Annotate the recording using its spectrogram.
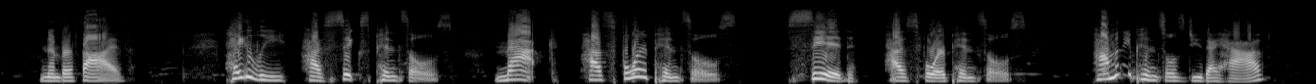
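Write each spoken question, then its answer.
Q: How many pencils do they have?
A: 14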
